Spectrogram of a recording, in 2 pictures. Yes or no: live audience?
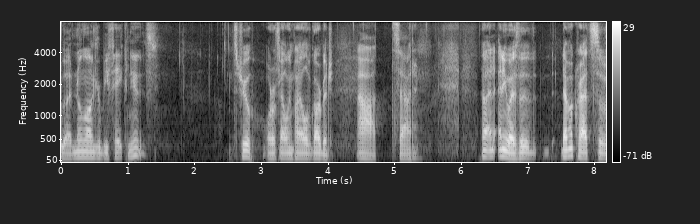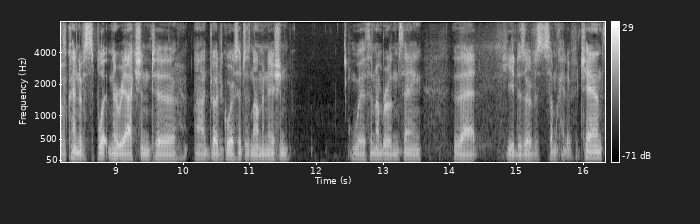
no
